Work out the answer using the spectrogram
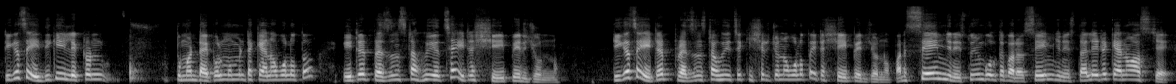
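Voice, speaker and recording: A man's voice: high-pitched, very fast. A man with a Bangladeshi Bengali accent teaching chemistry in an online class, quizzing students with repeated questions.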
